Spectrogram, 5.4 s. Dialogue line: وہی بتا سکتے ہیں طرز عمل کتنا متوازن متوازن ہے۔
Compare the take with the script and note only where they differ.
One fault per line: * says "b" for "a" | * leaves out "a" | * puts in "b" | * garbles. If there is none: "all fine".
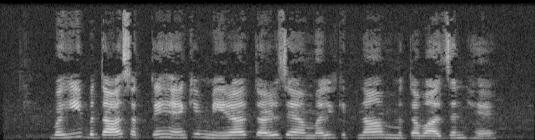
* puts in "کہ میرا"
* leaves out "متوازن"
